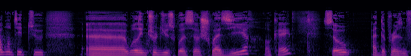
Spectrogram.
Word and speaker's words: choisi: Same rule, you don't pronounce them, so phonetically you will have choisi, choisi, choisi, choisi, choisi, choisi, choisi, and choisi. So the same phonetical form, okay?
